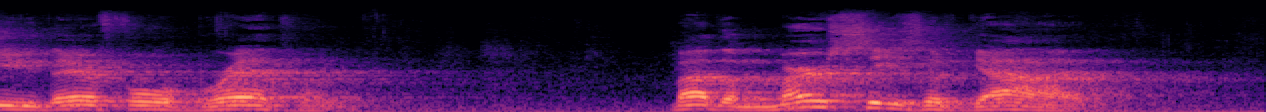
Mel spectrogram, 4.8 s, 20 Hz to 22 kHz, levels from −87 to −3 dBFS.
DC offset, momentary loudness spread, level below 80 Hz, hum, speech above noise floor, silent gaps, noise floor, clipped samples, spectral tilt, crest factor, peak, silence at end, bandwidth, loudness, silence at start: under 0.1%; 16 LU; -54 dBFS; none; 28 dB; none; -53 dBFS; under 0.1%; -5.5 dB/octave; 18 dB; -10 dBFS; 0 s; 14.5 kHz; -25 LUFS; 0 s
